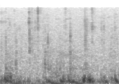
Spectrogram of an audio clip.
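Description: Hooves of a horse in the medieval combat game Bannerlord beat a quick, steady clip-clop, close and fairly loud, with no talk over it.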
